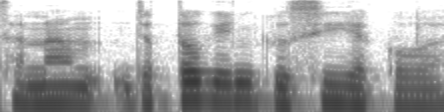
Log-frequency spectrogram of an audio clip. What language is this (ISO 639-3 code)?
sat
